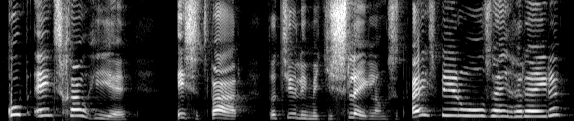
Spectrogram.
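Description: A woman's voice: on the high side, wildly swooping pitch, moderate pace. A woman voicing stern, cross parents in a children's story, in a scolding manner.

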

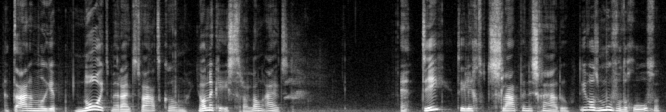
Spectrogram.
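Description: A woman reading children's stories aloud in an expressive, sing-song way as storyteller. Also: medium pitch, normal speed.

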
